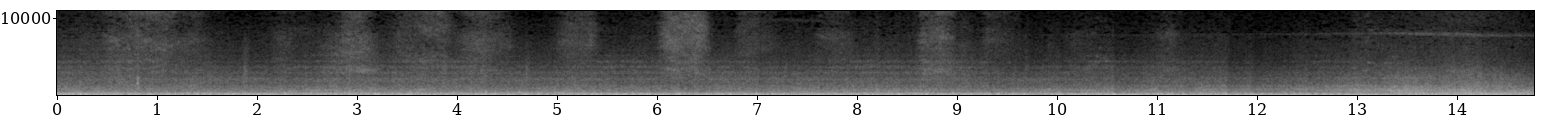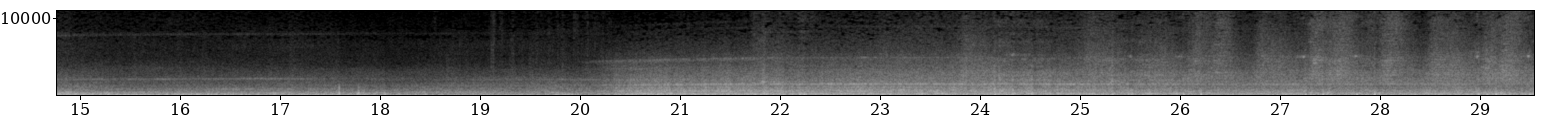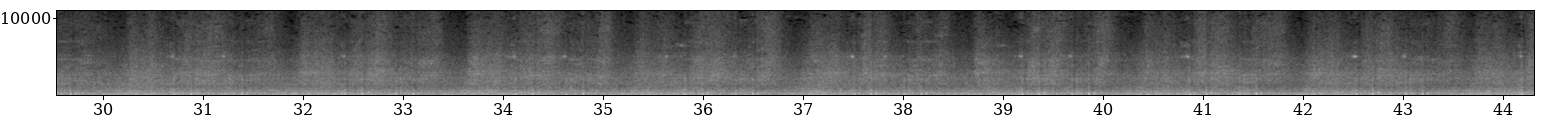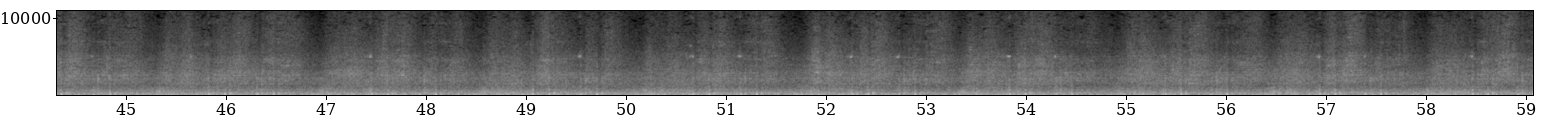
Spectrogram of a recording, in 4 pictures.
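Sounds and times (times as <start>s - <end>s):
diesel locomotive engine passing: 0.0s - 59.0s
wheels clickety-clack on track: 21.6s - 59.0s.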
